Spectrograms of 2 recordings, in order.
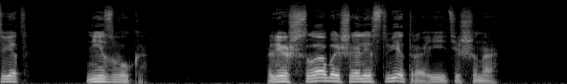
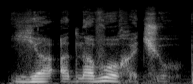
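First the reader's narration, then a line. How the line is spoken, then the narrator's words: Faint rustling whisper. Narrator (Russian): произнес вдруг Рент еле слышным точно шелест ветра шепотом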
